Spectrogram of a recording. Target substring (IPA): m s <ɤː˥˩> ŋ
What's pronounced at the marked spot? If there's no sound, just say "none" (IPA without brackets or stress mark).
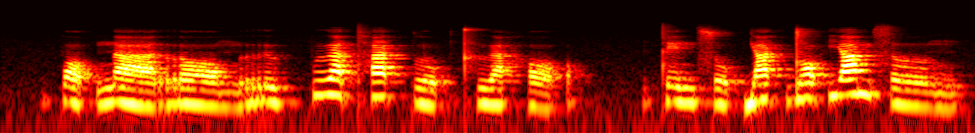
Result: ɤː˨˩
